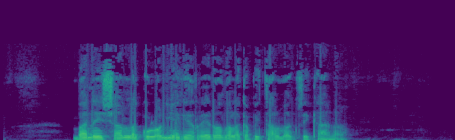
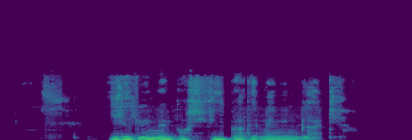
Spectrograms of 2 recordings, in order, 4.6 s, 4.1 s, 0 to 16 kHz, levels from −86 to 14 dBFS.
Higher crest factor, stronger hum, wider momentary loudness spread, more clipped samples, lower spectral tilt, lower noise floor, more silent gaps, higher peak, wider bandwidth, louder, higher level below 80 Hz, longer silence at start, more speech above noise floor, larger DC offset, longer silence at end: about the same, 20 dB vs 16 dB; neither; second, 11 LU vs 17 LU; neither; second, -5 dB/octave vs -7 dB/octave; first, -69 dBFS vs -60 dBFS; neither; first, -2 dBFS vs -10 dBFS; first, 11.5 kHz vs 7.6 kHz; first, -21 LUFS vs -24 LUFS; first, -50 dBFS vs -58 dBFS; first, 0.75 s vs 0.45 s; first, 49 dB vs 37 dB; neither; first, 1.05 s vs 0.7 s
